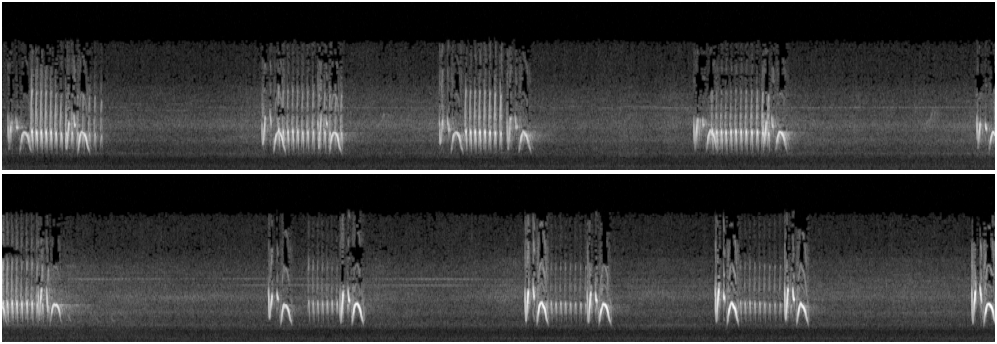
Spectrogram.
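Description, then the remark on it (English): Ashy tailorbird calls from Malaysia ring out in short, loud, high-pitched bursts, repeating at roughly regular intervals of a couple of seconds, some bursts doubled, with no talking. “Ashy Taylor birds from Malaysia.”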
